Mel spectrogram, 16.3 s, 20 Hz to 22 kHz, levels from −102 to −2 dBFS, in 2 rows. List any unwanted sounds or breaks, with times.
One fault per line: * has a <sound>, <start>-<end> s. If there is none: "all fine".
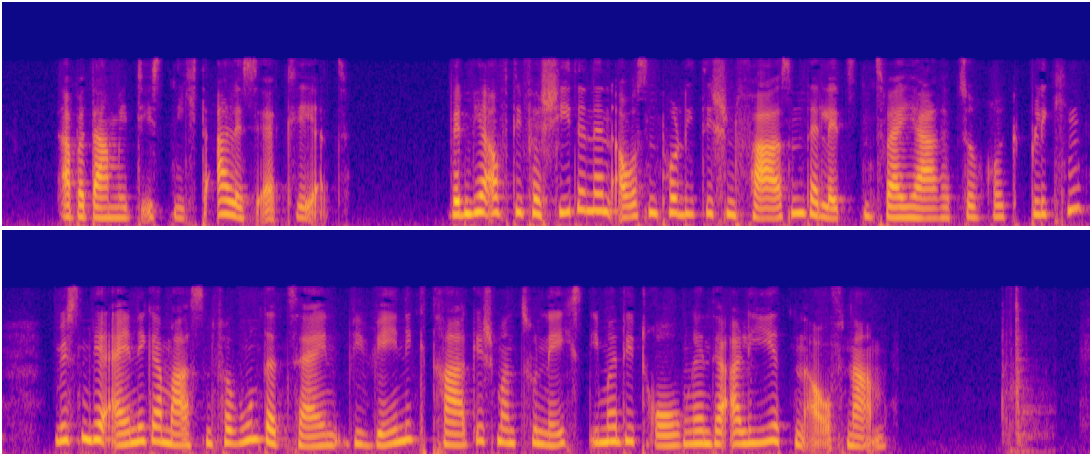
* has a thud, 15.6-16.1 s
